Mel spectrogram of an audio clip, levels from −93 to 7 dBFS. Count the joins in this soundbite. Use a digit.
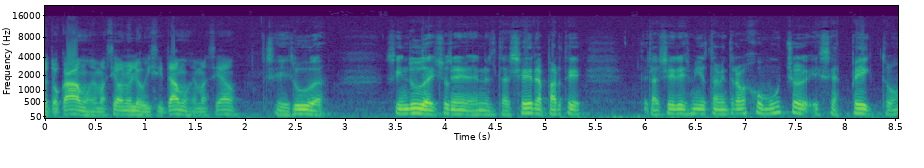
3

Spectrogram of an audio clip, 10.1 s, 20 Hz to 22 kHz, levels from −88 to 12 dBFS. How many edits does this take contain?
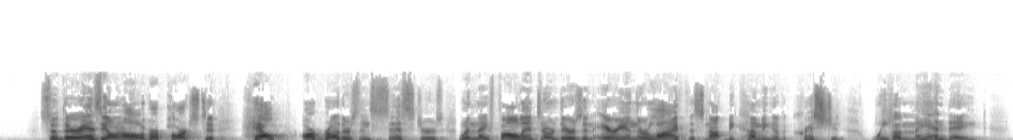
5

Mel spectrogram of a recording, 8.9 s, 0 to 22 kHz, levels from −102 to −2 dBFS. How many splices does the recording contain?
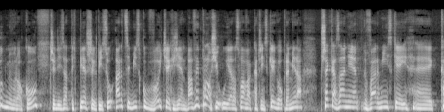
2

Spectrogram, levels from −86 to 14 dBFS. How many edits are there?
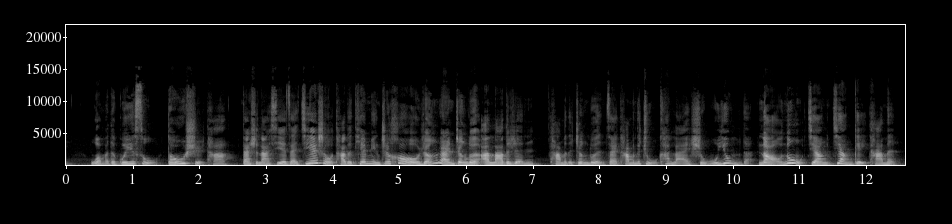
2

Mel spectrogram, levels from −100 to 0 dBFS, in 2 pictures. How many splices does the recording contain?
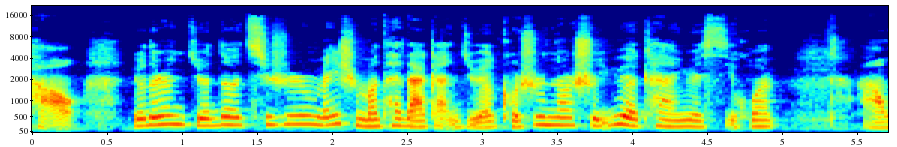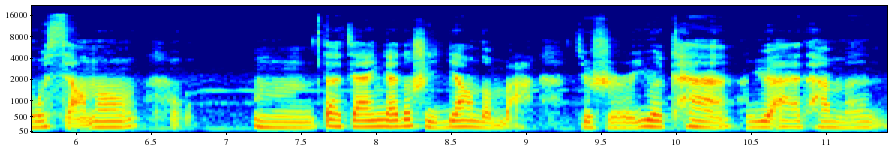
2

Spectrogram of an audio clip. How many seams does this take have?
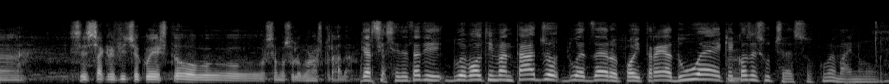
1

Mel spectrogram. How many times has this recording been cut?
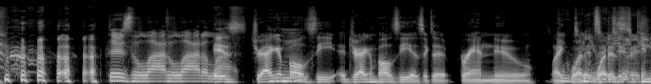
2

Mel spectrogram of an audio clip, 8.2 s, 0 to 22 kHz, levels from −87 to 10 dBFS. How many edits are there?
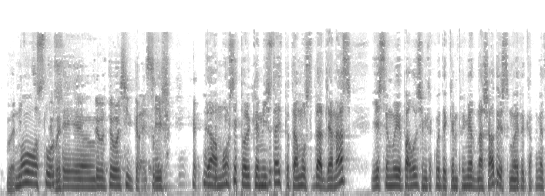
0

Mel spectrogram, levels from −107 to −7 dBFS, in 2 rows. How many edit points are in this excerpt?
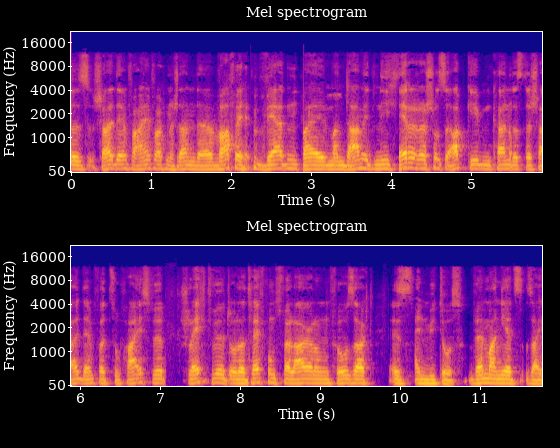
5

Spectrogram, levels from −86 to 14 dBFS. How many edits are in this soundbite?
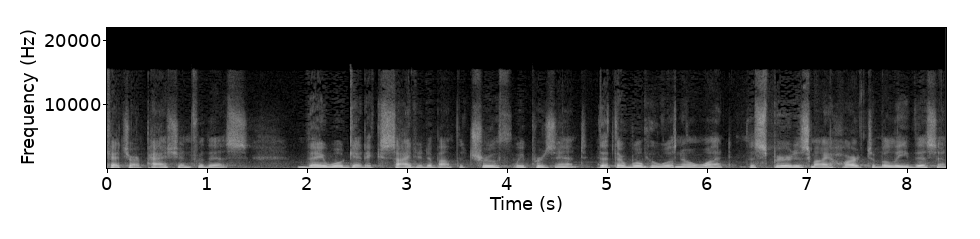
6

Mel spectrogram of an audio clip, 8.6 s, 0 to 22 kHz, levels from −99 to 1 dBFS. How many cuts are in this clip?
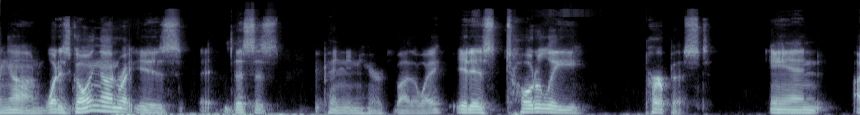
5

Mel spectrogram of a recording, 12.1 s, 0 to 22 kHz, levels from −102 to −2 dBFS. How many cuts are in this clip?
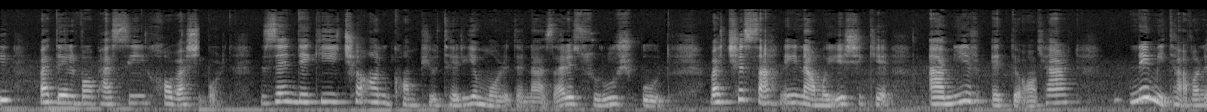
3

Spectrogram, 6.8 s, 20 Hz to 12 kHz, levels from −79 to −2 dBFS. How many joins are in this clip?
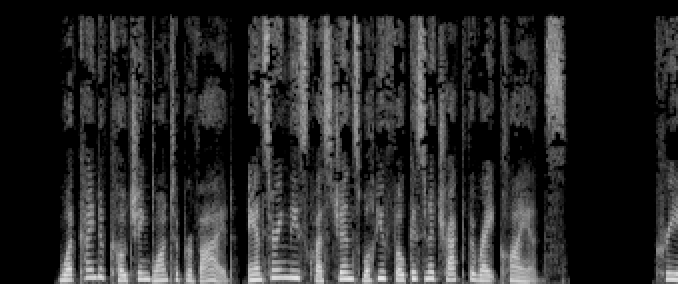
4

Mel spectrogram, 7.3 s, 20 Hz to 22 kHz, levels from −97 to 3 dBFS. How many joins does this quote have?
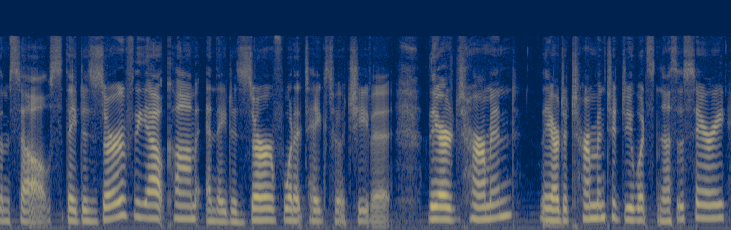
0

